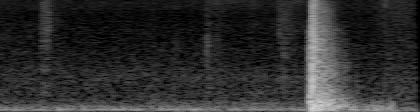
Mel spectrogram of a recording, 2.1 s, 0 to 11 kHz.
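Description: A 2014 GMC Terrain's front door being shut, one solid slam about one and a half seconds in.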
